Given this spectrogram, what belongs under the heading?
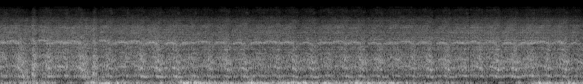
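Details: MINI R56 1.6 HDi DV6 diesel after extensive work including timing belt: steady, even starter cranking with no firing pulses, turning freely but never catching; cranks but won't start, owner suspects fuel delivery, injectors, timing belt or compression.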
